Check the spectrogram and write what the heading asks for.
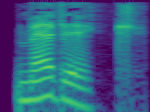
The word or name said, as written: medick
